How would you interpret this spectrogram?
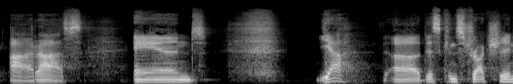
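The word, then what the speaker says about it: harás: be a must right Aras we're never pronouncing the H remember H is always silent Aras and yeah uh this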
